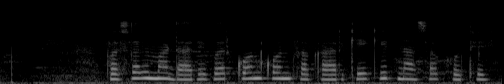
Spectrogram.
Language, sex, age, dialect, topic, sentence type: Chhattisgarhi, female, 60-100, Western/Budati/Khatahi, agriculture, question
